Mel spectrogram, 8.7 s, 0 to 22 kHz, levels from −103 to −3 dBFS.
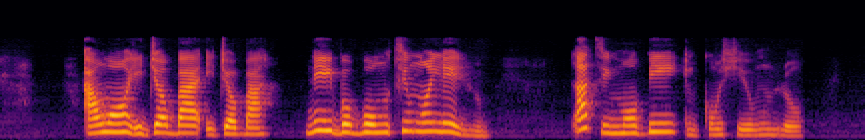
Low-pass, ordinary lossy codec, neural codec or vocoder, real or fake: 7.2 kHz; none; autoencoder, 22.05 kHz, a latent of 192 numbers a frame, VITS, trained on one speaker; fake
